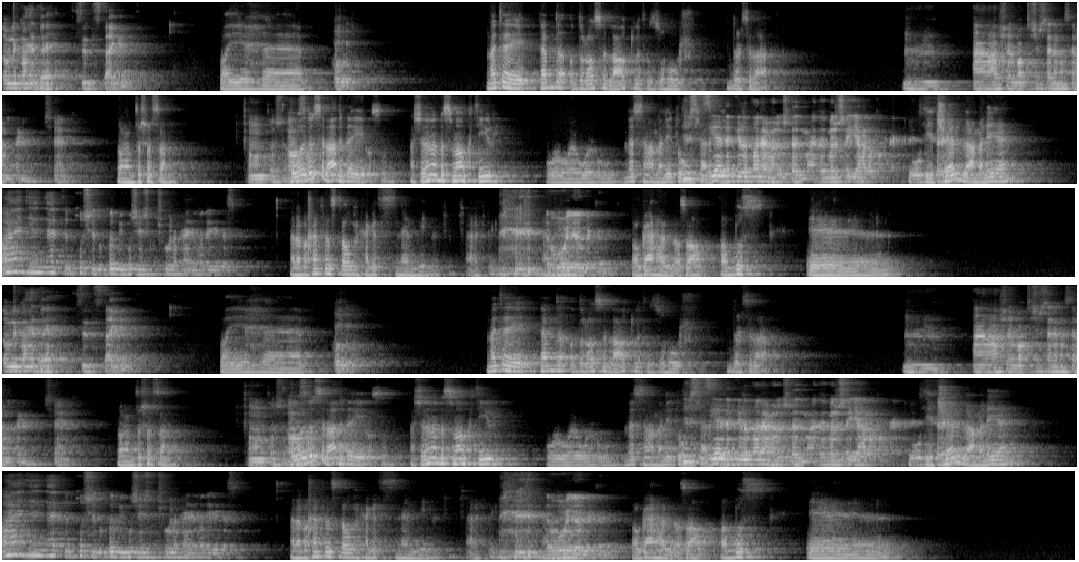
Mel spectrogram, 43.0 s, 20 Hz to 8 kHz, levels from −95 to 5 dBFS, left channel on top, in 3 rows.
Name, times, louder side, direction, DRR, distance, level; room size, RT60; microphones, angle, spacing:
voice 1, 0.0-0.7 1.0-1.7 3.3-3.4 4.4-4.7 12.0-12.5 13.0-14.7 15.0-15.2 17.6-18.4 23.4-26.3 26.8-27.0 28.7-31.7 35.3-36.8, left 1 dB, 40° left, 5 dB, 1.4 m, -27 dB
voice 2, 2.9-4.1 6.5-9.2 9.7-10.2 15.9-16.7 18.2-21.0 21.6-24.0 26.4-27.9 32.5-34.5 34.9-35.5 35.9-36.4 37.1-38.8 39.4-40.6, left 2 dB, 90° left, 10 dB, 0.8 m, -26 dB
16.5 x 8.5 x 3.9 m, 1.2 s
head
